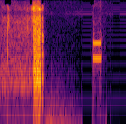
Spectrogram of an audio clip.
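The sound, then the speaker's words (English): A phone rings with a single short electronic two-tone chirp, brief and clear, following a burst of rough static-like noise. No one speaks. “Okay, all right, I got a phone call here I got to take, so catch you later.”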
